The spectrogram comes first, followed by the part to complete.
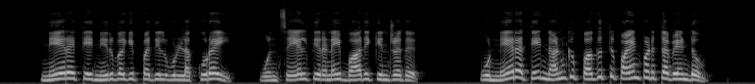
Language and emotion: Tamil, angry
